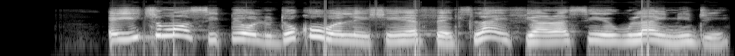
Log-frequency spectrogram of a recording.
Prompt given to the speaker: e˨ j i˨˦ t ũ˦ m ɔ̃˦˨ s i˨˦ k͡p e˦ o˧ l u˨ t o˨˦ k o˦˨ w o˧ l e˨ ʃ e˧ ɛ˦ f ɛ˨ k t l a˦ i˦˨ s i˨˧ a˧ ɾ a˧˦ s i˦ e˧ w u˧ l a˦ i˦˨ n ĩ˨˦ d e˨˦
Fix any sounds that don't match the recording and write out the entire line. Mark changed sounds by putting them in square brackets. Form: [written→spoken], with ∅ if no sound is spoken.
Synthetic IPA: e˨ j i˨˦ t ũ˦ m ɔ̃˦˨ s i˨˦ k͡p e˦ o˧ l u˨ [t→d] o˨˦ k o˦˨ w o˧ l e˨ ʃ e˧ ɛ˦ f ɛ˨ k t l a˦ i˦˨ [s→f] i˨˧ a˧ ɾ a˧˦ s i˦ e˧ w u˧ l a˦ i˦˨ n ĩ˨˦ d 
